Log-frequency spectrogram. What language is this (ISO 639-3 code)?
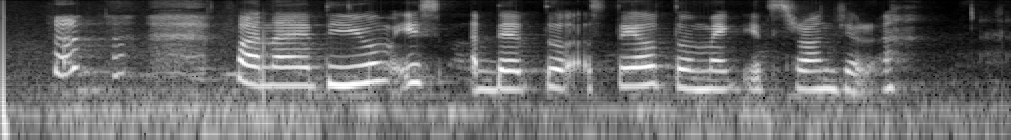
jav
